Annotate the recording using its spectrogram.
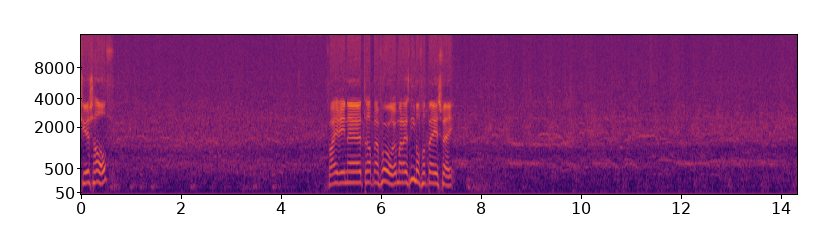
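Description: A large stadium crowd murmurs steadily in the open air.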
